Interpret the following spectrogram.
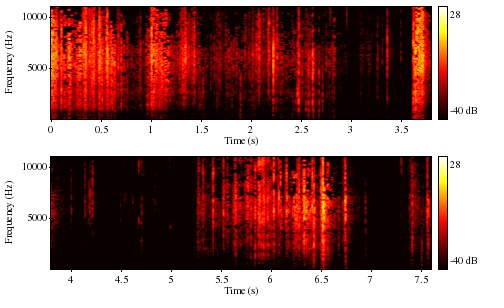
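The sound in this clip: A paper envelope being opened: irregular bursts of ripping and crinkling rustle, with one sharp, loud tear near the middle and a brief pause before more crinkling follows.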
